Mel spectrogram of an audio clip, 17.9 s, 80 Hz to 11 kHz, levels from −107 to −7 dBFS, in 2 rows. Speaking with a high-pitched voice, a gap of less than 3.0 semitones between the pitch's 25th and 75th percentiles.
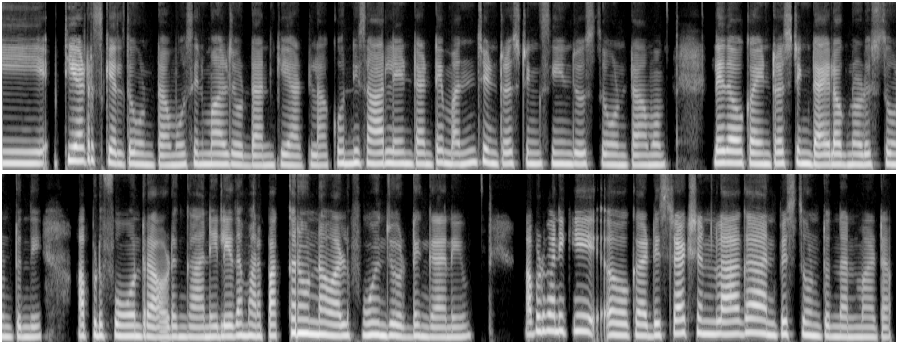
Yes: high, 210 Hz; narrow, 2.5 semitones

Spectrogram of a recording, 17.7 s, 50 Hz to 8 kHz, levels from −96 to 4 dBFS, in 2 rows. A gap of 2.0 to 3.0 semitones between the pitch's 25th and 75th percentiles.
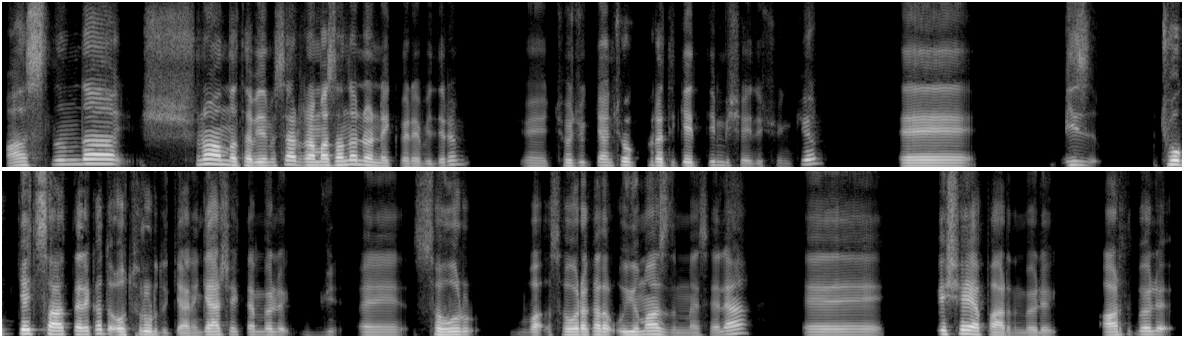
No: average, 4.0 semitones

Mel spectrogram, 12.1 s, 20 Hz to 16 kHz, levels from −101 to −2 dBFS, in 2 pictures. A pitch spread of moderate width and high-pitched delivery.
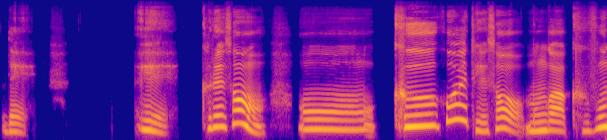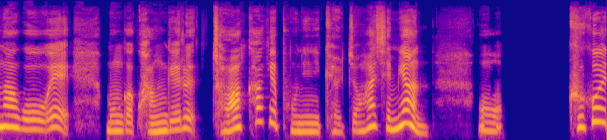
No: wide, 6.5 semitones; high, 225 Hz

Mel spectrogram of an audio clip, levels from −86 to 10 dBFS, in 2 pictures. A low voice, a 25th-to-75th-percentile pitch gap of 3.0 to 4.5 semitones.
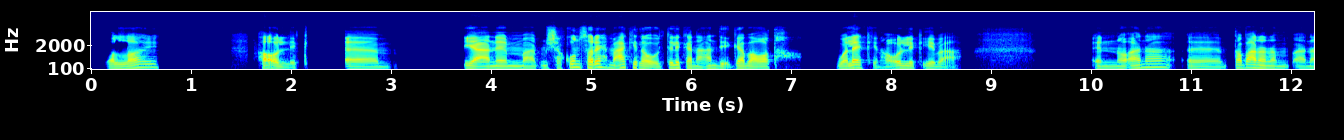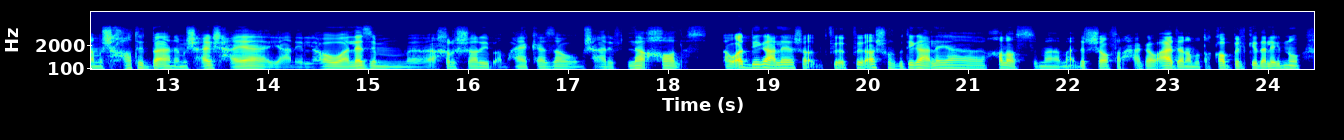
Yes: low, 105 Hz; average, 3.3 semitones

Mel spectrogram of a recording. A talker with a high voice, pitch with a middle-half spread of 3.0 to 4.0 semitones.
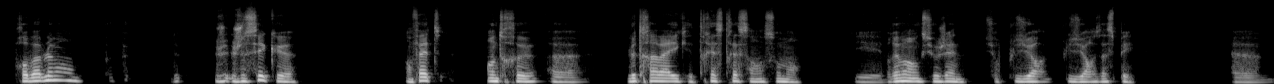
No: low, 135 Hz; average, 3.3 semitones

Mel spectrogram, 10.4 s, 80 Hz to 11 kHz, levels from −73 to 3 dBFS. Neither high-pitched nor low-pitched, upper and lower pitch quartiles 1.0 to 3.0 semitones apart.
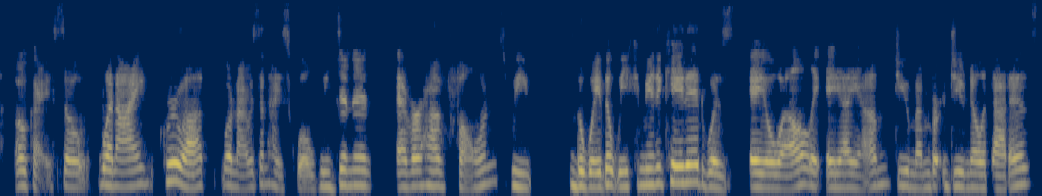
No: high, 205 Hz; narrow, 2.4 semitones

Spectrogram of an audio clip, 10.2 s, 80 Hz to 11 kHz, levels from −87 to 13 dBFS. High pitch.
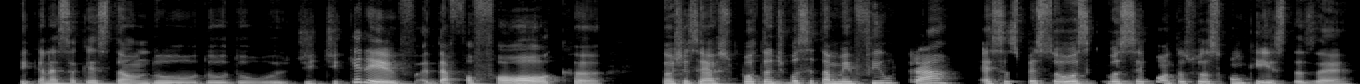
Yes: high, 200 Hz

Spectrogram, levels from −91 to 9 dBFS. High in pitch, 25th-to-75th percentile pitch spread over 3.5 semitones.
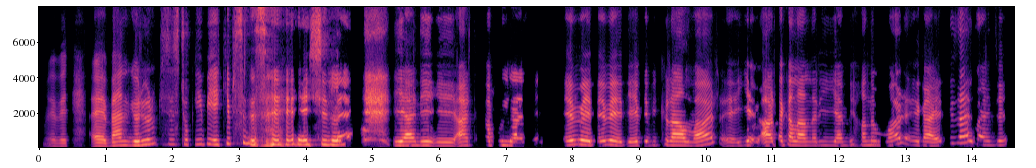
Yes: high, 220 Hz; average, 4.0 semitones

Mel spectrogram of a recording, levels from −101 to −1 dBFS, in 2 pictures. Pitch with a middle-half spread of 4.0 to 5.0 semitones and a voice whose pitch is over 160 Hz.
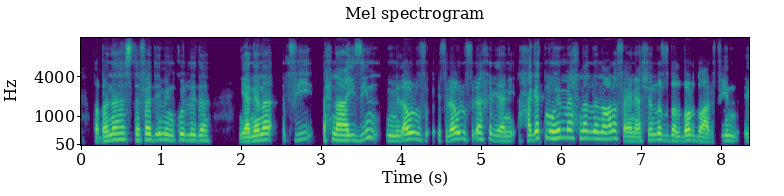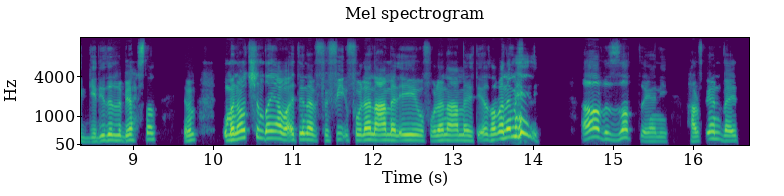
Yes: average, 4.3 semitones; medium, 185 Hz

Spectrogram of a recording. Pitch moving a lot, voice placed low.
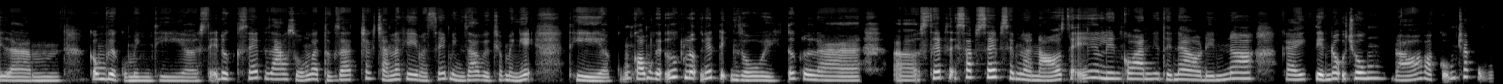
No: wide, 5.7 semitones; high, 225 Hz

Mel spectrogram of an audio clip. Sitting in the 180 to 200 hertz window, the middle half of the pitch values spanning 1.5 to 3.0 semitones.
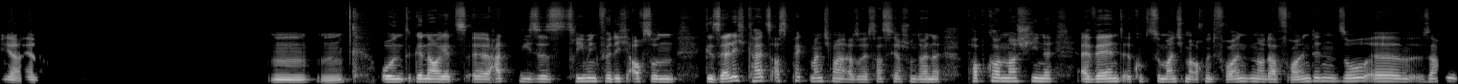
No: low, 135 Hz; narrow, 2.5 semitones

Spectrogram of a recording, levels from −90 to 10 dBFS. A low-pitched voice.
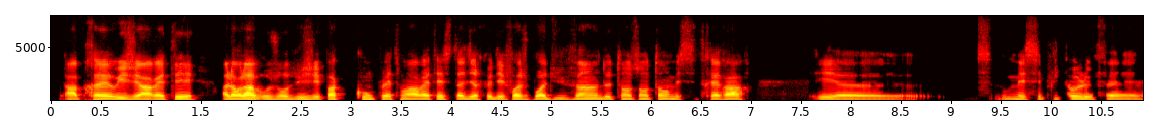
Yes: low, 100 Hz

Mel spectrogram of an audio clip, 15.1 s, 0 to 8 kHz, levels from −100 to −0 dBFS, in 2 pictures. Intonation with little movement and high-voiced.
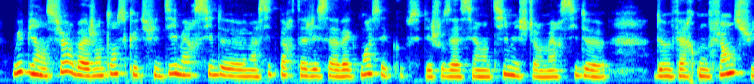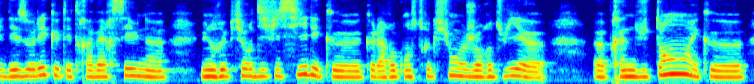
No: average, 3.2 semitones; high, 195 Hz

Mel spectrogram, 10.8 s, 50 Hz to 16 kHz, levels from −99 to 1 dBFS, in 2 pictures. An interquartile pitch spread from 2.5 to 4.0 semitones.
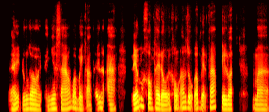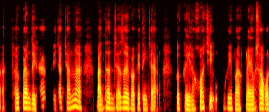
Yes: average, 3.5 semitones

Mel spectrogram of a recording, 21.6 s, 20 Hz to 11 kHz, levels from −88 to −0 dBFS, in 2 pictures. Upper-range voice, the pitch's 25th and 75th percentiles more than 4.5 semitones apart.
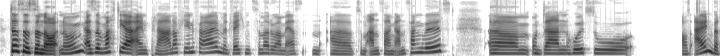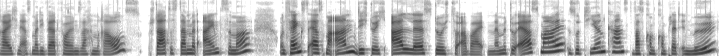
Yes: high, 200 Hz; average, 5.1 semitones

